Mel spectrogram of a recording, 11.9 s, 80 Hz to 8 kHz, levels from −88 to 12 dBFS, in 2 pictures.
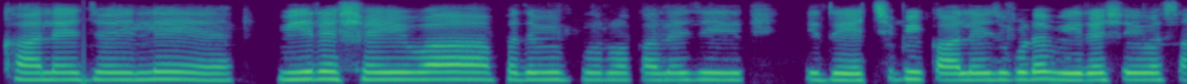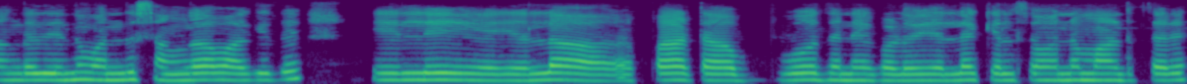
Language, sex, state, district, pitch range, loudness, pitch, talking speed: Kannada, female, Karnataka, Bellary, 230-245 Hz, -18 LUFS, 235 Hz, 100 wpm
